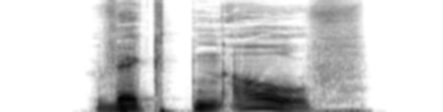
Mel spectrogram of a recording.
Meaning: inflection of aufwecken: 1. first/third-person plural preterite 2. first/third-person plural subjunctive II
- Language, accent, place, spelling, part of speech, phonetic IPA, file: German, Germany, Berlin, weckten auf, verb, [ˌvɛktn̩ ˈaʊ̯f], De-weckten auf.ogg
